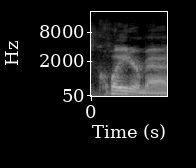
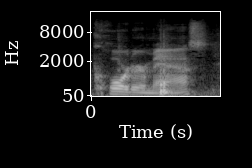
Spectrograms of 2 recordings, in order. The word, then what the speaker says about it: Quatermass: it correctly as Quatermass because it's Quatermass it's not quarter mass anyway this was the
